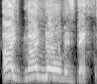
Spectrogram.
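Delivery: high-pitched indignant pleading; heated protest. Real, not acted. Guesser defends his answer to Don, heated protest. Quarrel over the bet's answer.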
